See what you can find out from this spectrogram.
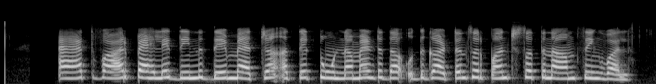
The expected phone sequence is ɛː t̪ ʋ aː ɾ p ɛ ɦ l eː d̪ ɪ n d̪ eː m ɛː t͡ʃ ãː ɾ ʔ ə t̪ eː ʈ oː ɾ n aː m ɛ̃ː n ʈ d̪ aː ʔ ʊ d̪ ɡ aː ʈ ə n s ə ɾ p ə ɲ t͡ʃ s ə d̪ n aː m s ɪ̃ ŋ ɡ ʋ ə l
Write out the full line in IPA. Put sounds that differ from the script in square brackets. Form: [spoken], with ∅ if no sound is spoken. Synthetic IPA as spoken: ɛː t̪ ʋ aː ɾ p ɛ ɦ l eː d̪ ɪ n d̪ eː m ɛː t͡ʃ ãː [∅] ʔ ə t̪ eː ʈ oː ɾ n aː m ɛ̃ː [ɳ] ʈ d̪ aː ʔ ʊ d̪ ɡ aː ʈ ə n s ə ɾ p ə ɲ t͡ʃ s ə [t̪] n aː m s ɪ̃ ŋ ɡ ʋ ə l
